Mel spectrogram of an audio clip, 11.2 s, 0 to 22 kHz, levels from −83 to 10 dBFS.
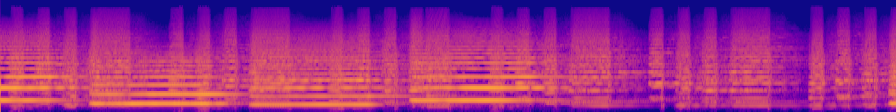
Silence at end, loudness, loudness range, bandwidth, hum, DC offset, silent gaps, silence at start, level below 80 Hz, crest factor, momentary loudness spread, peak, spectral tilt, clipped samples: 0 s; -16 LUFS; 9 LU; 16.5 kHz; none; under 0.1%; none; 0 s; -70 dBFS; 16 dB; 13 LU; 0 dBFS; -1.5 dB/octave; under 0.1%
